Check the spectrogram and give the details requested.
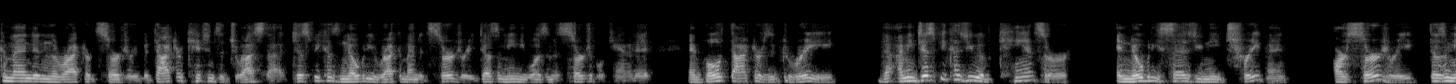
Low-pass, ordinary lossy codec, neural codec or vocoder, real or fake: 7.2 kHz; AAC, 32 kbps; none; real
